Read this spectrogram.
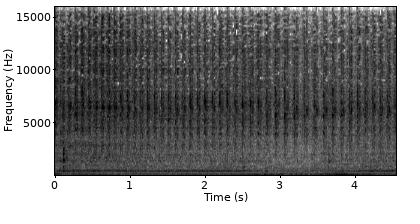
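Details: Ford Fiesta XR2i that sat about 7 years, first running, during coil pack and plug lead tests: rapid tick over an uneven idle that stumbles as if one cylinder drops out; misfire suspected from rusty, poorly connecting coil pack contacts.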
